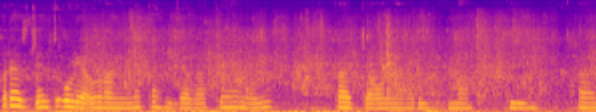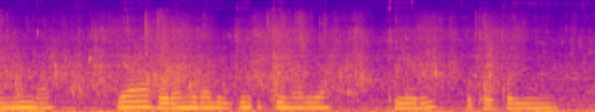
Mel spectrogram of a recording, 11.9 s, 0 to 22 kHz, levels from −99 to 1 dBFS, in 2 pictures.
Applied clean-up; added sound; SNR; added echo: none; Bathtub (filling or washing); 5 dB; none.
